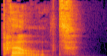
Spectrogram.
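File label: "pelt", English, British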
